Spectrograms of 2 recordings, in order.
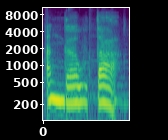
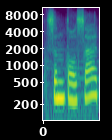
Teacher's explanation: Perubahan ini terjadi pada bunyi vokal tunggal O ke vokal rangkap AU, tetapi tetap dalam pengucapan satu bunyi puncak. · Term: Diftongisasi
